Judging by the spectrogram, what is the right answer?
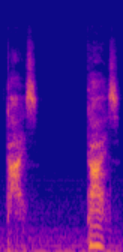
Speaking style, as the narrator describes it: hisses

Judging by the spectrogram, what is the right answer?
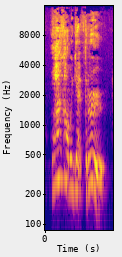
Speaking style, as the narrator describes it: Harry hissed to Ron

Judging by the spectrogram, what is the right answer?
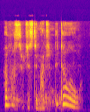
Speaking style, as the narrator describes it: Darren mumbled to himself

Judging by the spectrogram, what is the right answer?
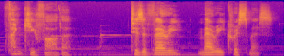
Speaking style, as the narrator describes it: humbly whispered

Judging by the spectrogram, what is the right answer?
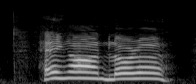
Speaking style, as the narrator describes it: Far off, she heard Lena yell

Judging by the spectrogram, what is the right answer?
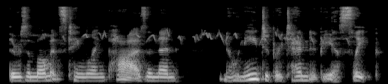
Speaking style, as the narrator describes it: she whispered

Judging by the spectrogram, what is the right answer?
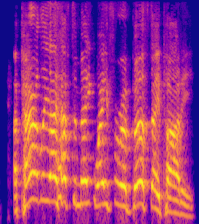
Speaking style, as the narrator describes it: he shouted

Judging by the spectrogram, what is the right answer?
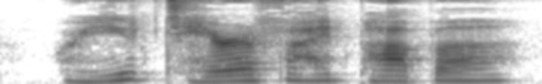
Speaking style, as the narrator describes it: Cosmo asked quietly

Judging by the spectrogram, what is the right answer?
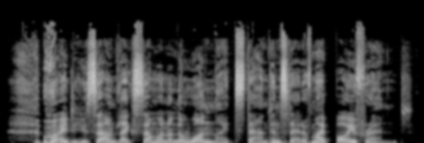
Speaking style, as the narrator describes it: says, chuckling with amusement

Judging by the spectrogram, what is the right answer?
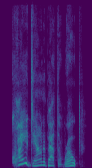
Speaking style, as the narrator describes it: Ingrid said in a half whisper

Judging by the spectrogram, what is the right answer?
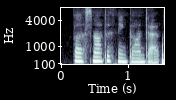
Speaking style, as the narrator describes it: said in a whisper

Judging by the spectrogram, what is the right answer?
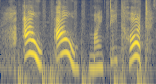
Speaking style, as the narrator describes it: he cried

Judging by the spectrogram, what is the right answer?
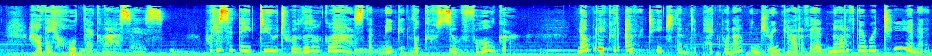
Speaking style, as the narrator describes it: whispered

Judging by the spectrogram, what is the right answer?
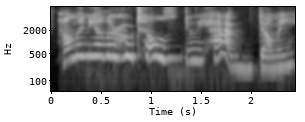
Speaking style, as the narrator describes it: scoffed

